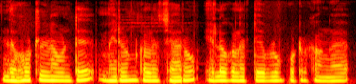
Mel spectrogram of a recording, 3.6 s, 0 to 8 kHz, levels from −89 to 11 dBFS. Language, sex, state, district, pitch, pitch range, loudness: Tamil, male, Tamil Nadu, Nilgiris, 145 Hz, 140-150 Hz, -14 LUFS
